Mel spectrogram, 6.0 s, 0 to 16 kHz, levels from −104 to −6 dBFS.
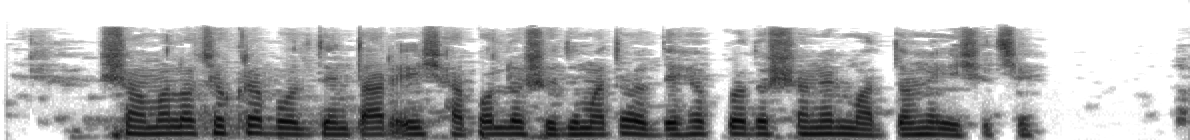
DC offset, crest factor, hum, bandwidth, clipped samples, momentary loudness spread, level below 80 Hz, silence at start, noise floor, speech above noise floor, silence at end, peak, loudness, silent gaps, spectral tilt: under 0.1%; 14 dB; none; 7.8 kHz; under 0.1%; 5 LU; -52 dBFS; 0.5 s; -74 dBFS; 59 dB; 0 s; -2 dBFS; -16 LUFS; none; -6.5 dB/octave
